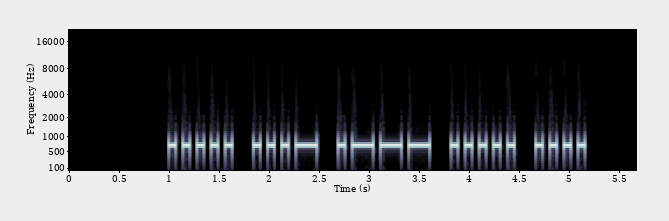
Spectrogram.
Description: Morse code, heard as a keyed tone, about 17 wpm, 700 Hz. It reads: 5VJ5H
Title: Five Challenging Letter-Number Combinations 17wpm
